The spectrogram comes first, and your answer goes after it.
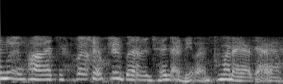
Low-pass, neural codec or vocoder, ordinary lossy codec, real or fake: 3.6 kHz; codec, 16 kHz, 1 kbps, FunCodec, trained on LibriTTS, 50 frames a second; Opus, 16 kbps; fake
